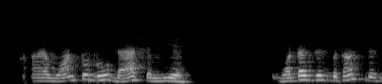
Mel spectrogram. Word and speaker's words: MBA: an MBA why because when we pronounce the term MBA so the sound is of a see the sound is of a right MBA that is why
